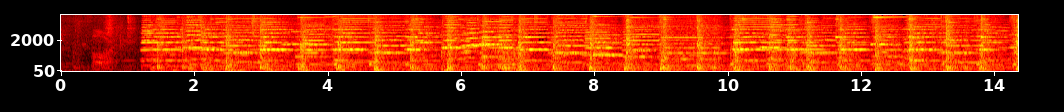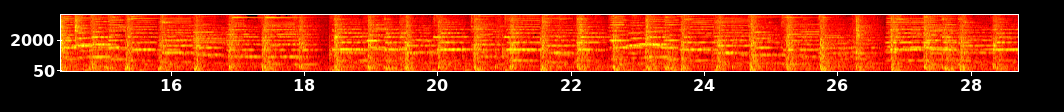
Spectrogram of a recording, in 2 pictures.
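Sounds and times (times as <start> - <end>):
polka band playing: 1.0 - 28.6.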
